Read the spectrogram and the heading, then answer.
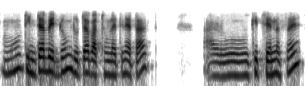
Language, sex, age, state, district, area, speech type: Assamese, female, 30-45, Assam, Sonitpur, urban, conversation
